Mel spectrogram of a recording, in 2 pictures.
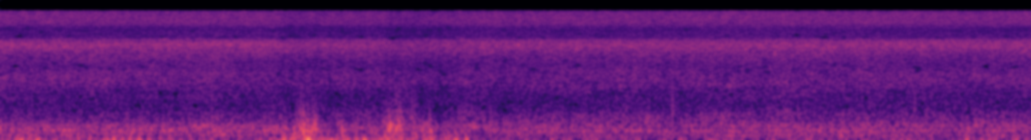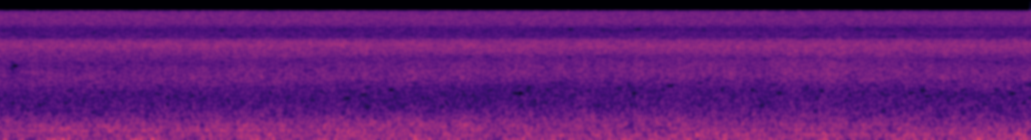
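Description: Steady rushing of a rain-swollen river with a low rumble of wind on the microphone, under a constant high-pitched drone of cicadas singing after the rain. A couple of soft thumps come about one and a half to two seconds in.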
